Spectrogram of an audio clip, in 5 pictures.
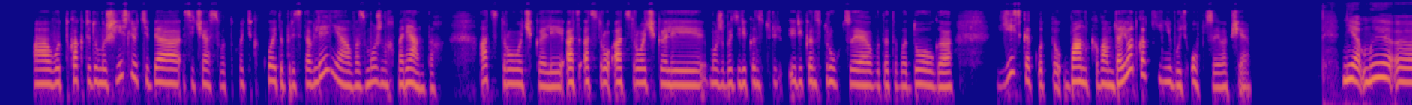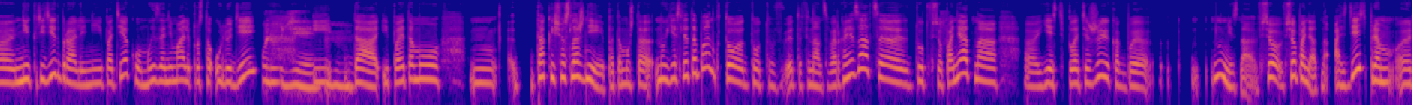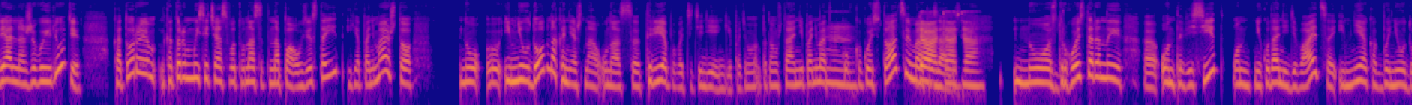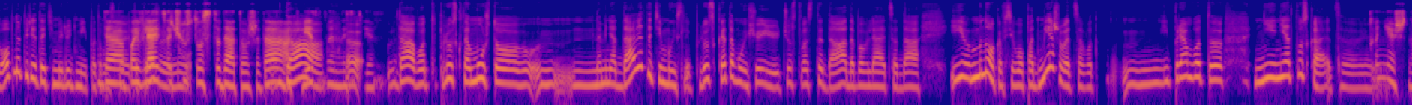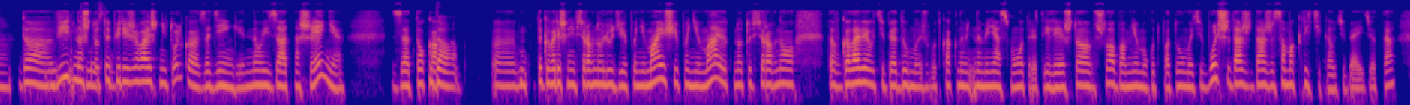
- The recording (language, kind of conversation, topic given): Russian, advice, Как мне справиться со страхом из-за долгов и финансовых обязательств?
- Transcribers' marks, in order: other background noise; tapping; "ведь" said as "ить"; other noise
